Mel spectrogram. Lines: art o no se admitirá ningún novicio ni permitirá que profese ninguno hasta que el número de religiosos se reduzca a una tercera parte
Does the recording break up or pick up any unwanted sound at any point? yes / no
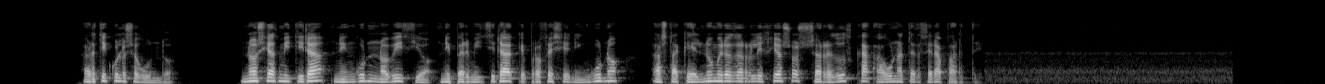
no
